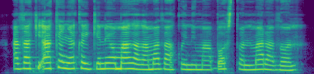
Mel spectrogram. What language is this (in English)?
Kikuyu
